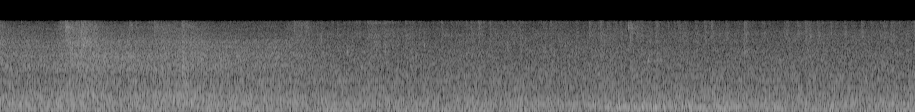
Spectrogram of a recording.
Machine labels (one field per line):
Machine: pump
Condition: normal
